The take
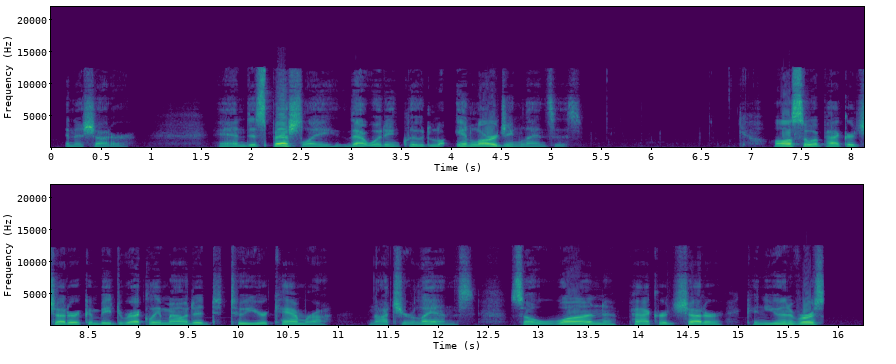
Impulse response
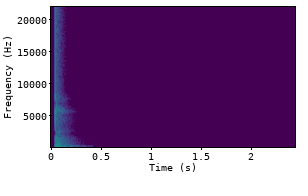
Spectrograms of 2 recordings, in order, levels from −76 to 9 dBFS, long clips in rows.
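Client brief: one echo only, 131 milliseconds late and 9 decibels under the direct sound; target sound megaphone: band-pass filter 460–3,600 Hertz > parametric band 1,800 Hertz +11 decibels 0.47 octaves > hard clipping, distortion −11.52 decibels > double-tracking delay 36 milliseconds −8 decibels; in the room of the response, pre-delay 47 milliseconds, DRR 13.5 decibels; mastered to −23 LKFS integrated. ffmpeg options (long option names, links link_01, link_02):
-filter_complex "[0:a]aecho=1:1:131:0.355,asplit=2[link_01][link_02];[1:a]atrim=start_sample=2205,adelay=47[link_03];[link_02][link_03]afir=irnorm=-1:irlink=0,volume=-22.5dB[link_04];[link_01][link_04]amix=inputs=2:normalize=0,highpass=460,lowpass=3600,equalizer=frequency=1800:width_type=o:width=0.47:gain=11,asoftclip=type=hard:threshold=-14dB,asplit=2[link_05][link_06];[link_06]adelay=36,volume=-8dB[link_07];[link_05][link_07]amix=inputs=2:normalize=0"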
